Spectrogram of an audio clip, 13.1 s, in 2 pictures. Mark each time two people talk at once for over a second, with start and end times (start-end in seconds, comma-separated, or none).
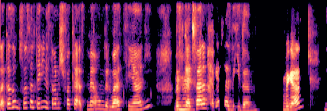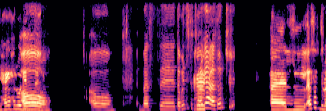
none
